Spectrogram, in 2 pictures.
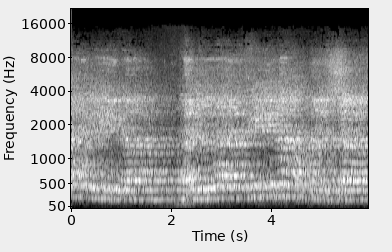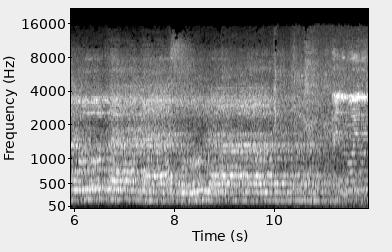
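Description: Male voices chanting a Byzantine-rite liturgical hymn together, a continuous melodic line with long held notes.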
